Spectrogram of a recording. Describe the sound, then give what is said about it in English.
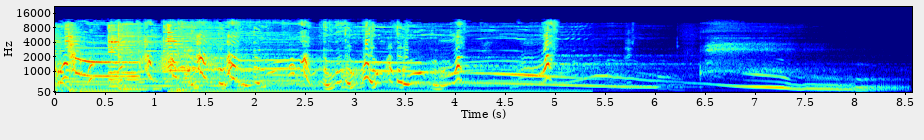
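A dog barks and yips in quick bursts, then breaks into long, wavering howls that slide down in pitch, loud, with a low steady drone beneath the first half. “Yeah, who you gonna call? Truck dog.”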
